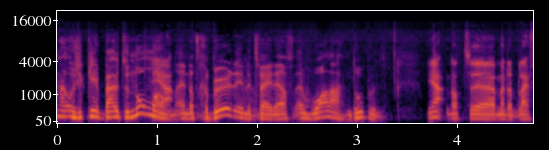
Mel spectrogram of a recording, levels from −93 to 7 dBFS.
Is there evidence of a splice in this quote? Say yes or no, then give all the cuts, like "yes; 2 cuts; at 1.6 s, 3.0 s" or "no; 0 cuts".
no; 0 cuts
